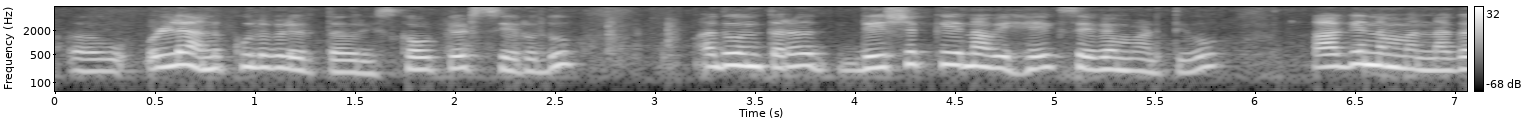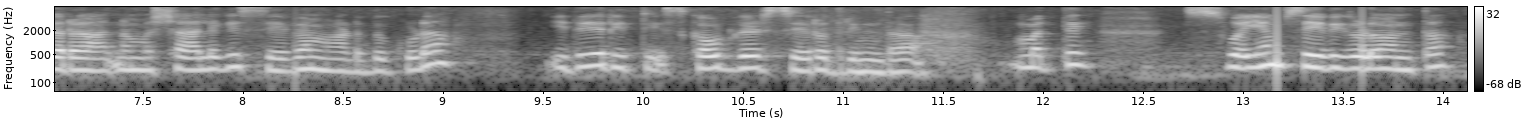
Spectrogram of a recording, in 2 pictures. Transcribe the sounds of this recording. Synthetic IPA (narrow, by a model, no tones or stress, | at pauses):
ɔɭːeɐnukuːlɐɡɐɭiɾt̪ɐʋɾiskɐwʈ̚ɡeːʈsseːɾod̪u | ɐd̪uont̪ɐɾɐd̪ɛːʃɐkːe̞naːʋuɦeːɡseːʋe̞maːɖt̪iːʋu | haːɡe̞nɐmːɐnɐɡɐɾɐnɐmːɐʃaːleɡe̞seːʋemaːɽod̪ukuːɽɐ | id̪e̞ːɾiːt̪iskɐwʈ̚ɡeːʈsːeːɾoːd̪ɾind̪ɐmɐt̪ːesʋɐjɐmseːʋɛɡɐɭuɐnt̪ɐ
